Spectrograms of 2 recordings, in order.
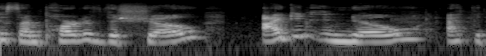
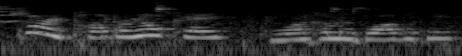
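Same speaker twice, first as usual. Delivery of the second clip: soft, high pet-talk voice; coaxing a dog; 5 semitones higher, 10 dB quieter, much faster than usual. Real, not acted. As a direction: apologize gently to a startled pup. Soothing the scared dog.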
